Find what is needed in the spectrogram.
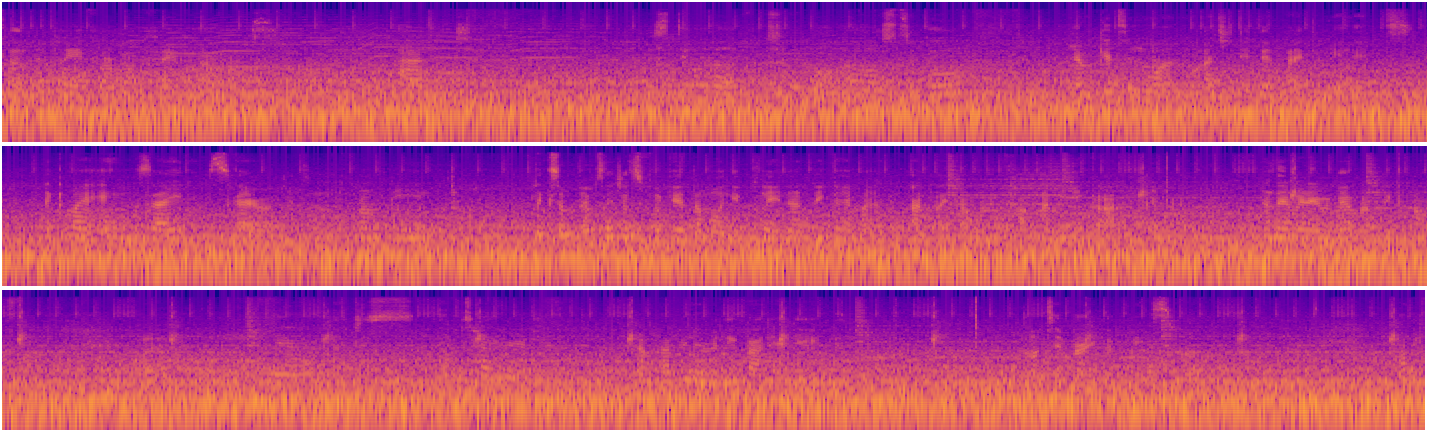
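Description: Steady low rumble of an airliner cabin in flight, the engine and airflow noise, with scattered small clicks over it.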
